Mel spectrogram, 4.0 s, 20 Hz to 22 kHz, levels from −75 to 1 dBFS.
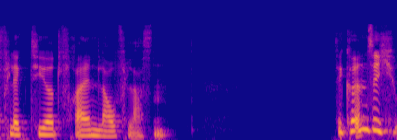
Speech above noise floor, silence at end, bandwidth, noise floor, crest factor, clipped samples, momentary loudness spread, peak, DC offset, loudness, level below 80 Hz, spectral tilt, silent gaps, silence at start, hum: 63 dB; 0 s; 11 kHz; -83 dBFS; 18 dB; under 0.1%; 18 LU; -6 dBFS; under 0.1%; -21 LUFS; -54 dBFS; -6 dB/octave; none; 0 s; none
